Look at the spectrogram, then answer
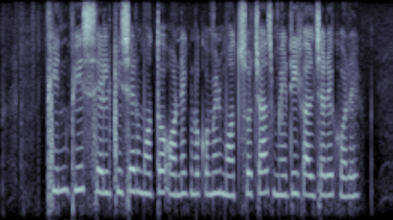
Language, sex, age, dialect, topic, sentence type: Bengali, female, 25-30, Western, agriculture, statement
